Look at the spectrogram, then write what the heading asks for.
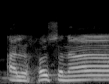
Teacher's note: حسنہ کو لمبا کریں گے چونکہ مد منفصل ہے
